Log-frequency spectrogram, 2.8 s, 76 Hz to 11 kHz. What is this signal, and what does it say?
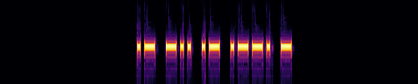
Morse code, heard as a keyed tone, about 53 wpm, 700 Hz. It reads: ADAPT
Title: Five Letter Words - 50wpm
